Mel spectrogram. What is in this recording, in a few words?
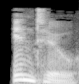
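"into", American English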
